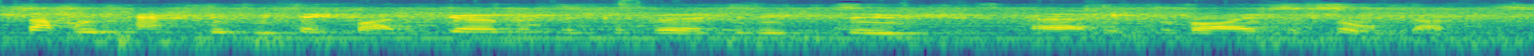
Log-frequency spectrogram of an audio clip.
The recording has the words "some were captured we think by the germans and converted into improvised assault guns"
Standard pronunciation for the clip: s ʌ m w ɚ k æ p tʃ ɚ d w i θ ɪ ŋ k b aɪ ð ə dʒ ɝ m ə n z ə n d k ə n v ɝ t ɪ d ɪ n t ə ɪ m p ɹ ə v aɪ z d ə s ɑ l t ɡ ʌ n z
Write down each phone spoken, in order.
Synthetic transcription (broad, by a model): s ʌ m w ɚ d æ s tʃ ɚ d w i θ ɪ k b aɪ ð ə dʒ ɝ m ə n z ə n k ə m v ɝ t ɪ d ɪ n t ə ɪ m p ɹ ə v aɪ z ə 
